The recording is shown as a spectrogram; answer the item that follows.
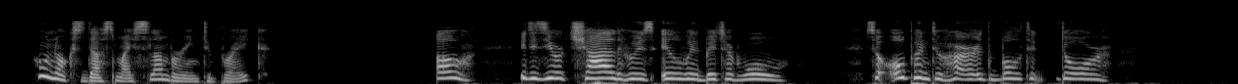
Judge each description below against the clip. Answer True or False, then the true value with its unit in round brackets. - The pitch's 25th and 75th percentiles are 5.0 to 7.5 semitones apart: True (5.3 semitones)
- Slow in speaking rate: True (130 wpm)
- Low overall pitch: False (240 Hz)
